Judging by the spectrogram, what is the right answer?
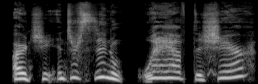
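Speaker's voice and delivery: high, loud, frightened plea; panicked plea. A narrator's reading. Strapped prisoner begging officers, frightened and high. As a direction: plead in panic from the gurney.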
